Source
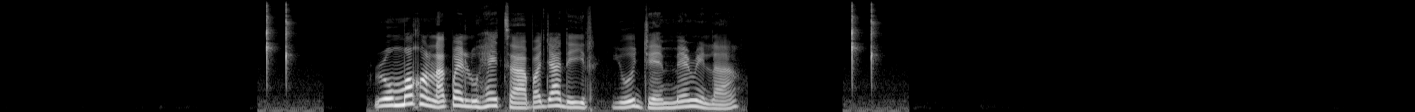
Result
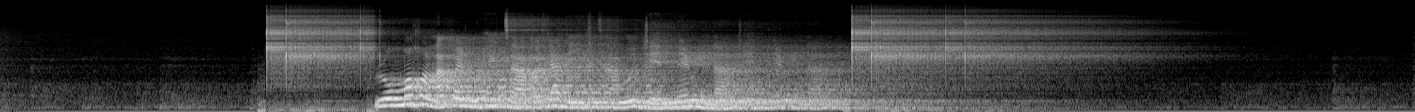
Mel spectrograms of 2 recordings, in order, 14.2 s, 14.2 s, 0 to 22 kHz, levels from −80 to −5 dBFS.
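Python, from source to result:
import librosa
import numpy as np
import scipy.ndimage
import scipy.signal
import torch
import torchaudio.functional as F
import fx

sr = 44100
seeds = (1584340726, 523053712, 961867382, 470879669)

p1 = scipy.signal.sosfilt(scipy.signal.butter(2, 11000.0, 'lowpass', fs=sr, output='sos'), x)
p2 = fx.low_shelf(p1, sr, hz=160.0, db=5.0)
p3 = p2 + fx.echo_single(p2, sr, ms=936, db=-12.5, dry=0)
p4 = fx.rev_schroeder(p3, sr, rt60_s=3.3, comb_ms=31, drr_db=1.0)
p5 = fx.env_flatten(p4, sr, amount_pct=50)
y = F.gain(torch.from_numpy(p5), -3.5).numpy()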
